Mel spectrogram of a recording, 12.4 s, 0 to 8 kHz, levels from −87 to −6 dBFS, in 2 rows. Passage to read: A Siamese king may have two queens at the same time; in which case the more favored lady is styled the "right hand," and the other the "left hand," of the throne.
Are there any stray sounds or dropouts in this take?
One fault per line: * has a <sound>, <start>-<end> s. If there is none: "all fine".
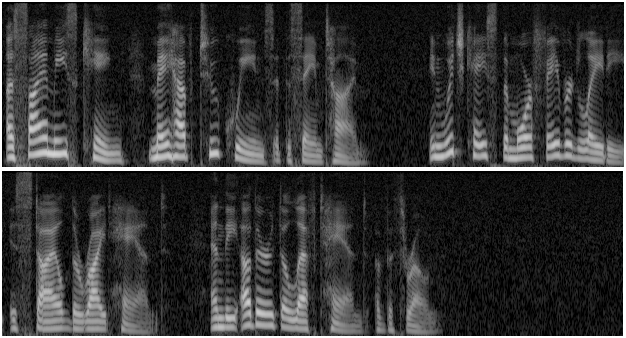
all fine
